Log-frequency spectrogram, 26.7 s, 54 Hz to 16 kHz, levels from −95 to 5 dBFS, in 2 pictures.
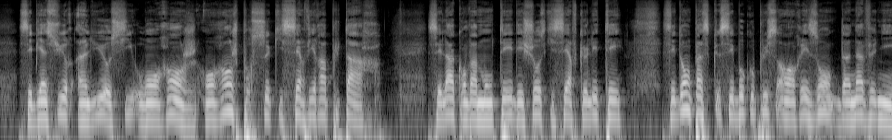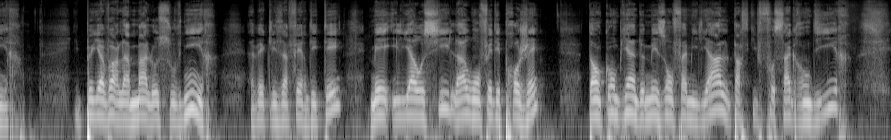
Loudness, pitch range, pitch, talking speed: -23 LUFS, 120-145 Hz, 130 Hz, 160 wpm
